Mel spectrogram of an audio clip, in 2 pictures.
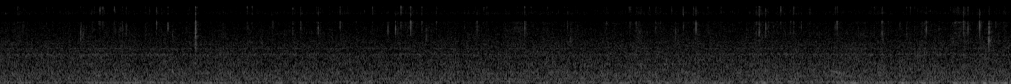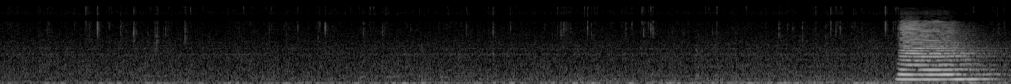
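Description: Steady rain falling. About 19 s in, the approaching TEM2 diesel shunting locomotive sounds its horn: one loud blast of a single low tone, about a second long.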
